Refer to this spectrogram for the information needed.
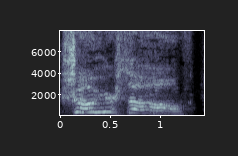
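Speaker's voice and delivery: play-acted very high, pushy, insistent shout. Mocking TV ghost hunters who yell at ghosts: imitating ghost hunters yelling. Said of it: "yell at ghosts".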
